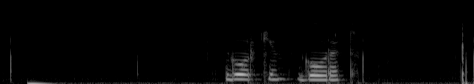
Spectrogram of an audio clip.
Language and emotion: Russian, neutral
